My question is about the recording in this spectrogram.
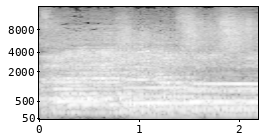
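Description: Choral sacred music: a choir singing long held chords, moving to a new chord right at the start.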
